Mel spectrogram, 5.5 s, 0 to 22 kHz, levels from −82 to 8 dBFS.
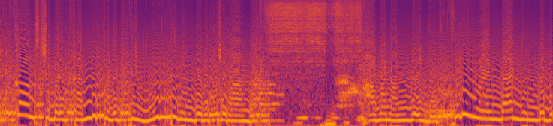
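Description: From the very start and for the whole clip, the speech comes through brutally loud and harsh, the waveform slammed into near-square blocks at an almost fixed, high level. Background noise sits level with the voice. That's a float read as integer, likely 32-bit float samples interpreted as 32-bit integers, though pitch still carries.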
